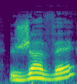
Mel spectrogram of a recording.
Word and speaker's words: j'avais: Okay, so j'avais, final S not pronounced, tu avais, final S not pronounced, il avait, final T not pronounced, elle avait.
